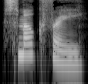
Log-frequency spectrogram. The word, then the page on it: smoke-free: American English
